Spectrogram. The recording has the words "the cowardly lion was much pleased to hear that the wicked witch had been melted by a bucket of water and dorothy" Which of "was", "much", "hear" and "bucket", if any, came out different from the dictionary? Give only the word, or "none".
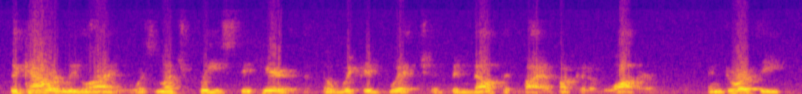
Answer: none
